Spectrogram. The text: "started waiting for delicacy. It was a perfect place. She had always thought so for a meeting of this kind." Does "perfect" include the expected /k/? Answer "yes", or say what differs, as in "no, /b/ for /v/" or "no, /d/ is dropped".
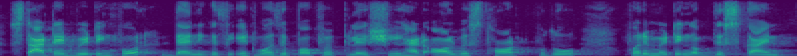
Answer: yes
